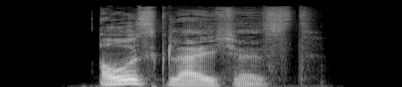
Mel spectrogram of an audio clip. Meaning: second-person singular dependent subjunctive I of ausgleichen
- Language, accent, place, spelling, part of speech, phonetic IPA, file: German, Germany, Berlin, ausgleichest, verb, [ˈaʊ̯sˌɡlaɪ̯çəst], De-ausgleichest.ogg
